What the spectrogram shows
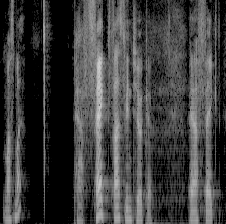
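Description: A man's voice: medium pitch, expressive, takes it slowly, bright, forceful tone. A man co-hosting a casual podcast chat, playfully teaching his friend words in a teasing way. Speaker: podcast co-host.

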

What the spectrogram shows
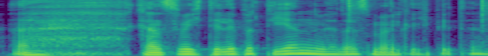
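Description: A middle-aged man chatting casually while playing a video game with his child, easily excited and often searching for words. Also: mid-range voice, fast, vocal fry. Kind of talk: casual gaming chat.

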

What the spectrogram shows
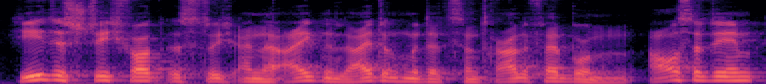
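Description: A man's voice: medium pitch, expressive, fairly quick, husky. A man voicing a male presenter who formally explains a new kind of encyclopedia. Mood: lecturing.

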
